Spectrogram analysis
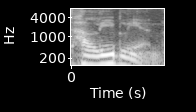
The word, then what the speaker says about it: Haliblian: And that's about maybe 20 or 30 feet from, how do you pronounce that? Halibrain or whatever? My current information is Haliblian.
